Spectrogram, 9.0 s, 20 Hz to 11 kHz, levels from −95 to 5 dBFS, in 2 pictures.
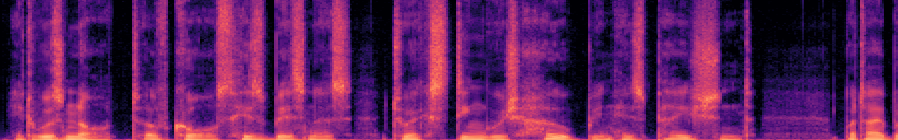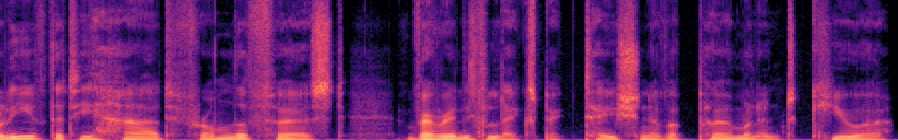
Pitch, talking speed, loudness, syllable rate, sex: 105 Hz, 195 wpm, -19 LUFS, 5.5 syllables/s, male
